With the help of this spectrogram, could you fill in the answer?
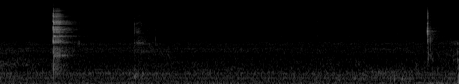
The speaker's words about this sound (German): Mein Lieber, Stößchen.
